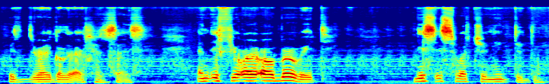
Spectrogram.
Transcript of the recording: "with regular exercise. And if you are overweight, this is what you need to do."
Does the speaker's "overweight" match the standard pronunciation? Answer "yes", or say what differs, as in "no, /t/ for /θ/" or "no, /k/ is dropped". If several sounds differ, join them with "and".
no, /b/ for /v/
